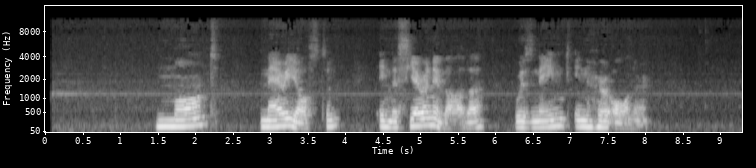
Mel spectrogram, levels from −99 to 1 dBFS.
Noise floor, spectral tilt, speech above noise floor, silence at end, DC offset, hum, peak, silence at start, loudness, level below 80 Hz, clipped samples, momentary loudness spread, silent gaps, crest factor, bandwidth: -54 dBFS; -8.5 dB/octave; 38 dB; 1.25 s; under 0.1%; none; -2 dBFS; 1.5 s; -17 LUFS; -54 dBFS; under 0.1%; 16 LU; none; 16 dB; 10 kHz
